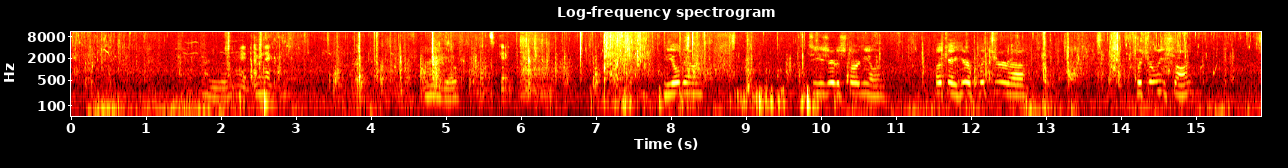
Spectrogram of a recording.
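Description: Water splashes against a paddle board.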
